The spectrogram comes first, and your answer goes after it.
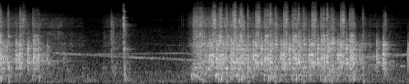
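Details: Coleman Powermate MAXA 5000 ER generator, old 10 hp engine, new primer-ball-style carburetor, primed with a shot of fuel: rasping recoil pulls in quick bursts, coughs at most, never catches; won't start.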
